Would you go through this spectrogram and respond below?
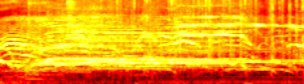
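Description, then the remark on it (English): A crowd carrying signs, gathered outside the Marsac building in Park City in the mid-afternoon sun on Wednesday, shouts and cheers continuously as a former mayor talks to them, with rising and falling calls layered over a steady roar of noise. “That's former Park City Mayor … talking to the crowd gathered outside the Marsac building in the mid-afternoon sun Wednesday.”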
